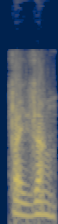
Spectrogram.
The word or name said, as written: Faizam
